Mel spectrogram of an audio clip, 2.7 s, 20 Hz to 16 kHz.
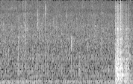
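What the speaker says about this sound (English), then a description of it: "So we are going to leave to fry for 7 minutes." Turkey wings frying in hot oil, a steady crackling sizzle like rain on a surface, with a brief louder burst of spattering near the end.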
